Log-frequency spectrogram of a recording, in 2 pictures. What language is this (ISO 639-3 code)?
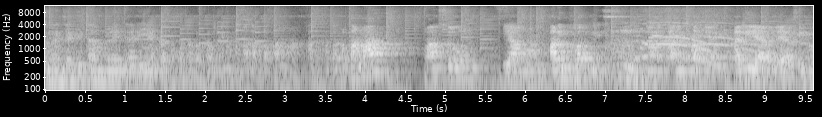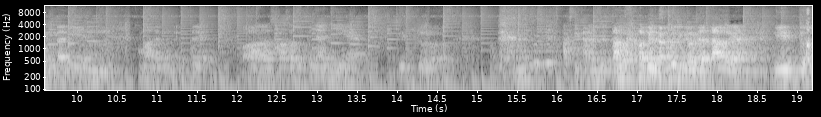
ind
